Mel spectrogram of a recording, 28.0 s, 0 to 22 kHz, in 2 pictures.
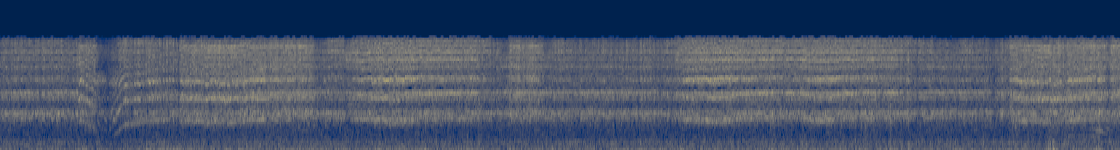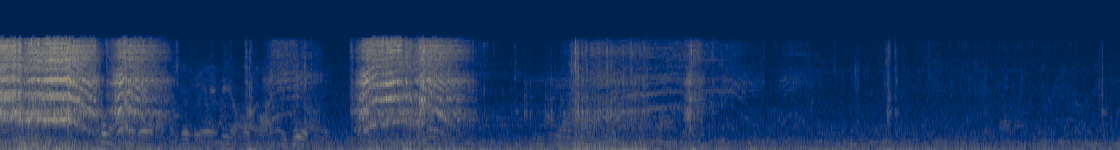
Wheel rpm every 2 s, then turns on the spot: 190, 220, 230, 230, 230, 230, 220, 110, 0, 80, 10, 0, 0, 0.
none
